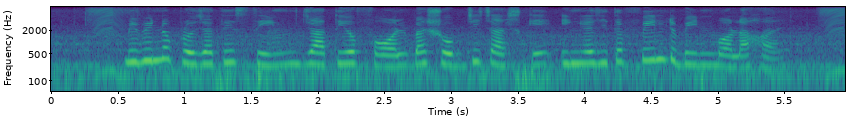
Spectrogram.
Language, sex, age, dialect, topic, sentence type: Bengali, female, 18-24, Standard Colloquial, agriculture, statement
